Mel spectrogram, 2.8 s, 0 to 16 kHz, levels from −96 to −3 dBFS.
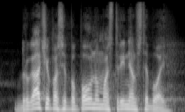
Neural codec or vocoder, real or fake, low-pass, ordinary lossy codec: autoencoder, 48 kHz, 32 numbers a frame, DAC-VAE, trained on Japanese speech; fake; 14.4 kHz; MP3, 64 kbps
